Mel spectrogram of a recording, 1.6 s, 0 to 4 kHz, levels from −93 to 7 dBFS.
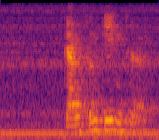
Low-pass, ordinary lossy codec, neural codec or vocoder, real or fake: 3.6 kHz; none; none; real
